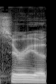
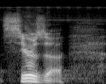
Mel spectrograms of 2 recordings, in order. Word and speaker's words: Syriza: And then now just last night, we had the Greek elections, and Syria, the, I think I mispronounced that, Syriza, has won the election.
